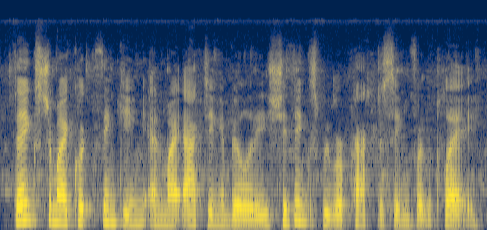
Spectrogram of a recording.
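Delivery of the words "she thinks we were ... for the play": ordinary delivery, nothing marked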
